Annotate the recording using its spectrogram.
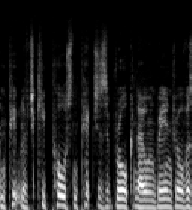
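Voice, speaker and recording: Against a quiet background, a man with a Geordie accent talks very fast at a fairly high pitch in a dark, mellow tone. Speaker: car owner vlogger. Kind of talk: casual review monologue.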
